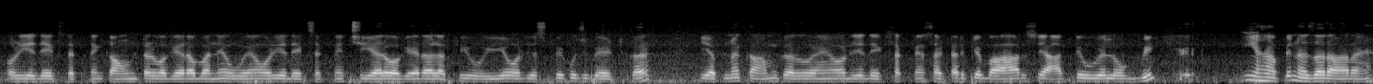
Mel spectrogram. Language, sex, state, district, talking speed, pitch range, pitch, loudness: Magahi, male, Bihar, Gaya, 215 wpm, 130-145 Hz, 135 Hz, -21 LUFS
